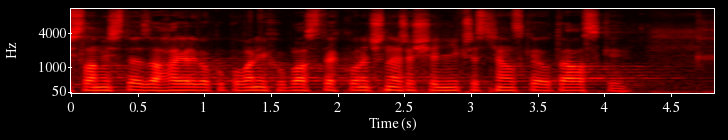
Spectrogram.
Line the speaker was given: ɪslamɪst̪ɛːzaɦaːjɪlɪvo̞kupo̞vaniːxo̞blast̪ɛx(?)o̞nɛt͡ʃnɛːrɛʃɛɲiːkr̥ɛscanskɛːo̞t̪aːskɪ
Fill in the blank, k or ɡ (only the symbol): k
